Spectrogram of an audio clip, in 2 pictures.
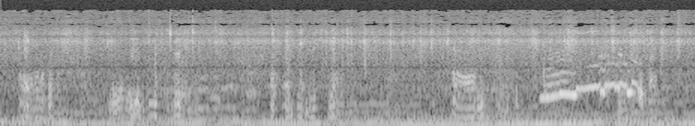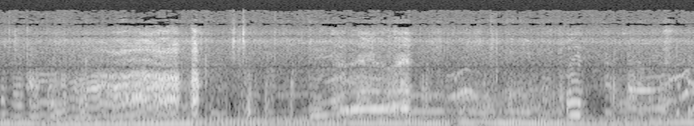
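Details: Flock of chickens inside a coop clucking continuously, with scattered short notes and a louder squawking burst near the middle, all over a constant low background drone.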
